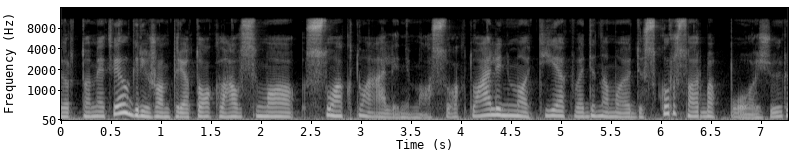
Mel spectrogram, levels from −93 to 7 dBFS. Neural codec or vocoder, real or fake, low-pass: none; real; 10.8 kHz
